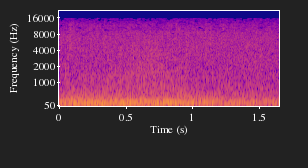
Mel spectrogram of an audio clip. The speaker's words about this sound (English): And tonight we're coming to you live from an old ship. Listen. There we go. Might sprung a leak. It's a windy, rainy night, and we are aboard an old ship.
